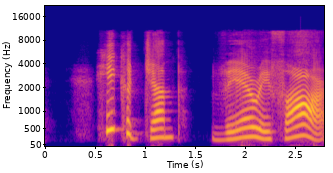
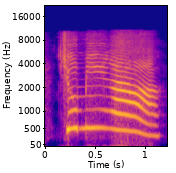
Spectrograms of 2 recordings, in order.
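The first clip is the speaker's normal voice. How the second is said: cry for help; 11 semitones higher than usual. Acted. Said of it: "老虎叫了起来".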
